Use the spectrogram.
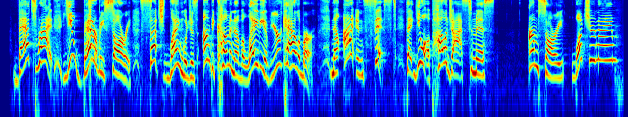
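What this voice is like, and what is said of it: Cowboy accent. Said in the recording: “scolds the founder with his cowboy accent”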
